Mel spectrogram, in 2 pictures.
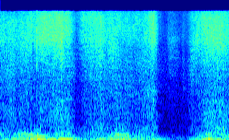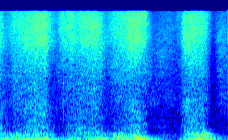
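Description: A hand with long nails scratches through the pile of a grey, shaggy synthetic faux fur rug. The result is a soft, low rumbling rub with a faint airy hiss above it, coming in long strokes separated by brief quiet gaps.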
